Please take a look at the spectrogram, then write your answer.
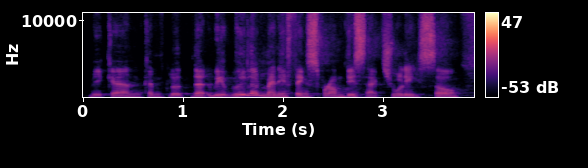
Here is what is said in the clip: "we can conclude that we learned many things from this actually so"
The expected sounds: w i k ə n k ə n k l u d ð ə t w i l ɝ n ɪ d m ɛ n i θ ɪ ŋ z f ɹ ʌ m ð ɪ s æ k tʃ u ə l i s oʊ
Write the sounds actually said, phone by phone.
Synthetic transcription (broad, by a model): w i k ə n k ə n k l u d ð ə t w i w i l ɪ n m ɛ n i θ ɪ ŋ s f ɹ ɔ m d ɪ s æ k tʃ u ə l i s oʊ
